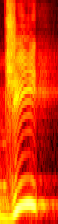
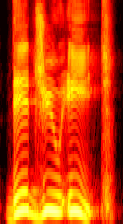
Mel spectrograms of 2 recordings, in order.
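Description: First: The words are run together into one syllable. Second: Each word is pronounced fully and separately.

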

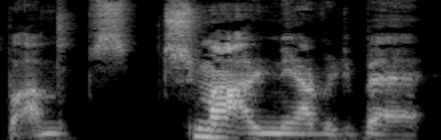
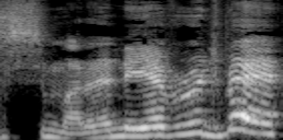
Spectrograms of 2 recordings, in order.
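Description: First: It is said in a normal speaking voice. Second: It is said in a put-on cartoon character voice.

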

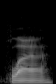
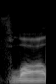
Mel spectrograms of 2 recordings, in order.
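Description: First: The vowel is a softer, more open 'a'. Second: The vowel sounds like the one in 'law'. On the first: "a softer A, like a Fla" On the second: "Kabako wrote Flaw, like F-L-A-W"

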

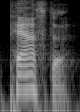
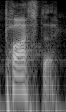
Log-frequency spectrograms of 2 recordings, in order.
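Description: First: It is said in an English-style accent. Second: It is said in the speaker's usual accent.

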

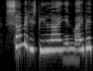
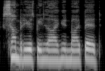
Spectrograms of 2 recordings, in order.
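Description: First: A small, high little-bear voice. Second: A deep, gruff big-bear voice.

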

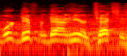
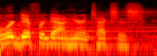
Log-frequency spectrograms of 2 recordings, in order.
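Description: First: It is said with a drawn-out Texan drawl. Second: It is said in a plain, neutral voice. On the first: "He kind of said like, yeah" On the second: "he didn't say it like that"

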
